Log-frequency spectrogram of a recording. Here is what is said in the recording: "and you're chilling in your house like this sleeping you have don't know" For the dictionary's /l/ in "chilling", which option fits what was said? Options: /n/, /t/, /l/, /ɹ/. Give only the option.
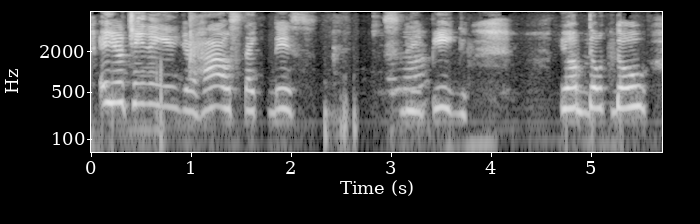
/n/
